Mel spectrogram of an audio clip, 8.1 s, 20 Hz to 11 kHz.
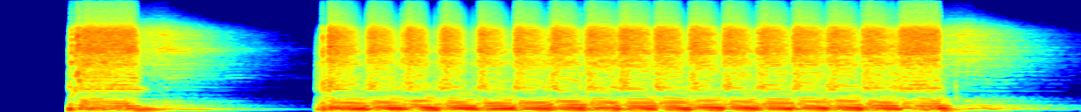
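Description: Distorted electric guitar through a Mooer GE200 on a preset: one loud sustained chord, a pause, then a rapid run of evenly chugged palm-struck chords ending in a ringing decay.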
